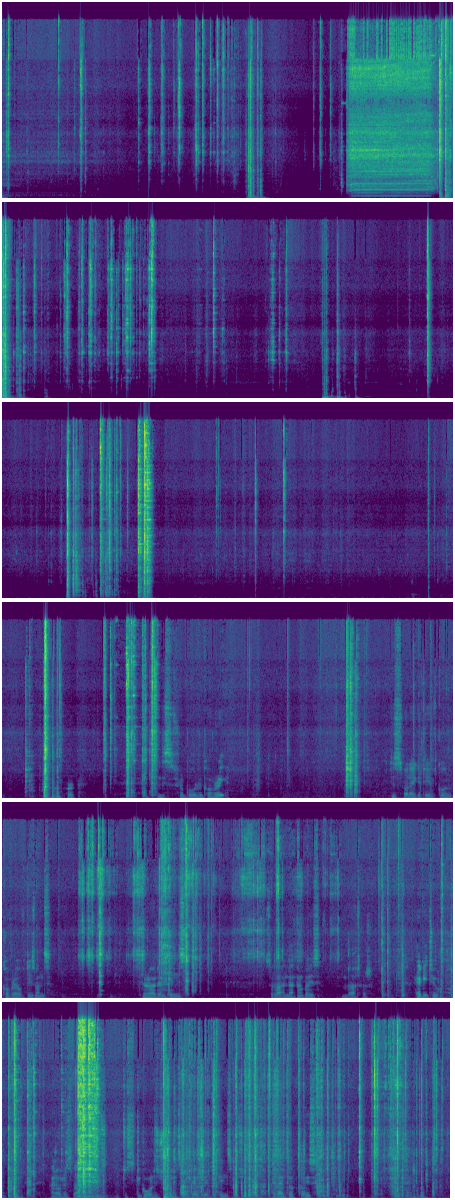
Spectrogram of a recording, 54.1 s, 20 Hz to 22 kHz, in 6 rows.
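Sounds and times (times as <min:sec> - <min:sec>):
cordless drill whirring: 0:06.9 - 0:08.8
small parts clattering: 0:08.4 - 0:12.3, 0:19.0 - 0:21.1, 0:37.6 - 0:47.3, 0:48.2 - 0:54.0.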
